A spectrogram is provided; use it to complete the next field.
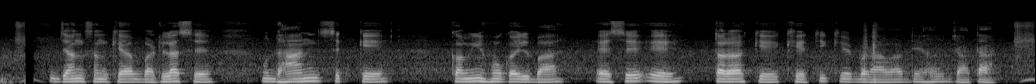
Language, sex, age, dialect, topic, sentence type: Bhojpuri, male, 18-24, Southern / Standard, agriculture, statement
